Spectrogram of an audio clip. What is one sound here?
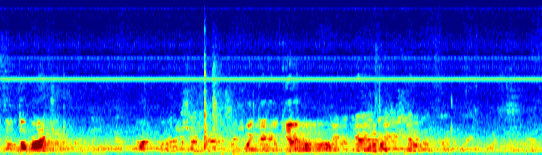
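Young men shout to each other outdoors across a football pitch.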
